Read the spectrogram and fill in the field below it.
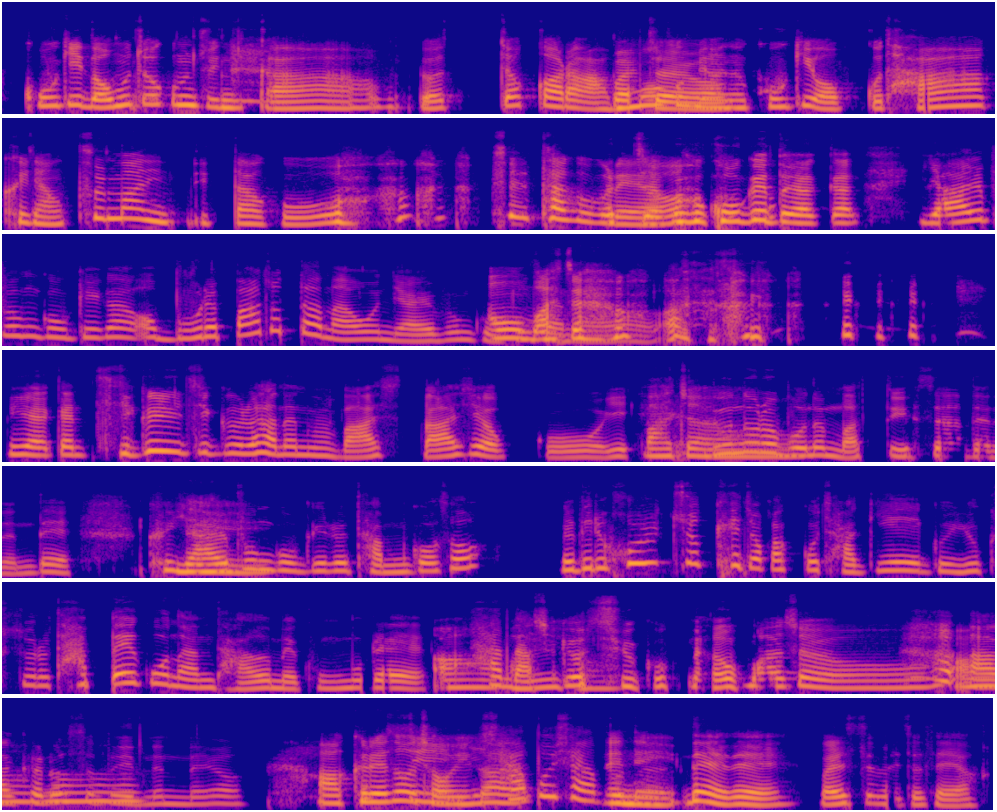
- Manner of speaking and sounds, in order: laugh; laughing while speaking: "맞아요"; laugh; laughing while speaking: "그래서 이게"; laugh; laughing while speaking: "주고 나온"; laugh; other background noise
- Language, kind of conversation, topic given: Korean, podcast, 외식할 때 건강하게 메뉴를 고르는 방법은 무엇인가요?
